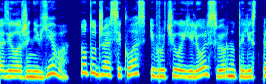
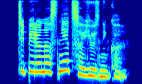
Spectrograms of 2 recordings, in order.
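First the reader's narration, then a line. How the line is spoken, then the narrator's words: Sighing. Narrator (Russian): вздохнула Елеоль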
